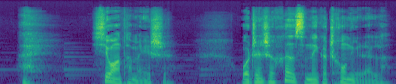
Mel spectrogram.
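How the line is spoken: Heavy sigh. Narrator (Chinese): 郑兵说到这儿，重重的叹息道

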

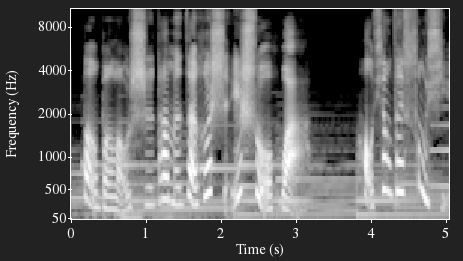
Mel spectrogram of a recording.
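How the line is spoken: Puzzled old woman mumbling. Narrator (Chinese): 悠悠球太婆正奇怪的看着我们，嘴里嘟囔着

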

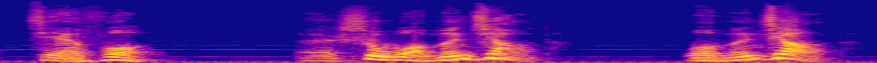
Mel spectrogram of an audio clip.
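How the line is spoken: Through gritted teeth. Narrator (Chinese): 我忍住了心中的恶心，咬咬牙说道

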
